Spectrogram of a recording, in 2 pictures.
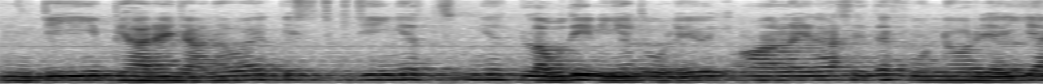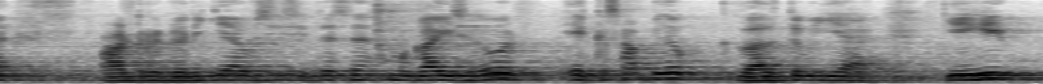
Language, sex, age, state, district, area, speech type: Dogri, male, 18-30, Jammu and Kashmir, Udhampur, rural, spontaneous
